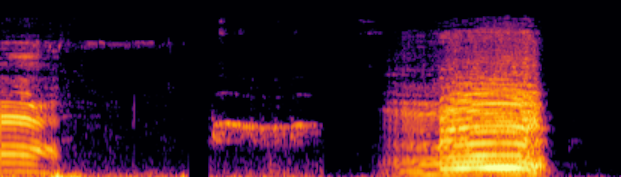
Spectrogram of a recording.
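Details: Cattle in a large herd heading to the farm pen in the afternoon, calling to each other; a short harmonic moo at the start, then a long, loud, arched moo near the end, with a faint tonal hum between.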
